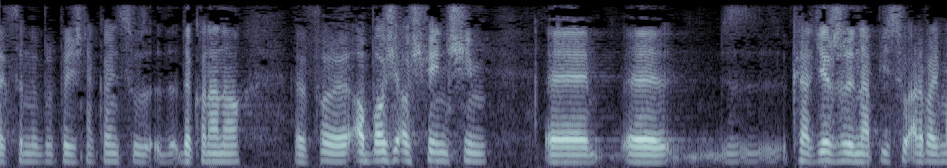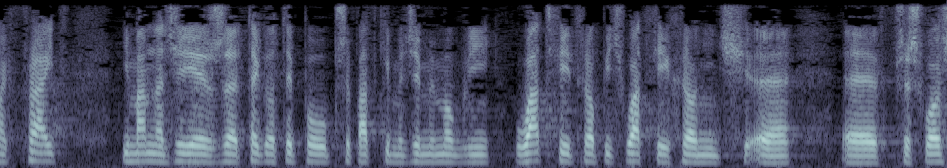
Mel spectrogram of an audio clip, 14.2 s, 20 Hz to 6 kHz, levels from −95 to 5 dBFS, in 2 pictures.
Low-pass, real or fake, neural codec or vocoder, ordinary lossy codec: 5.4 kHz; real; none; none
